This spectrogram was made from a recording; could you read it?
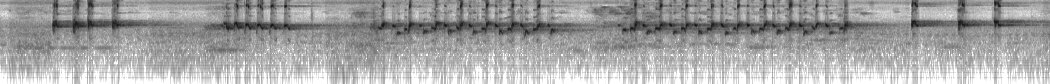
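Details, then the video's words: Sooty-headed bulbul singing after dark in several bursts of rapid, bright chipping notes, some runs long and tightly packed, with short pauses between. "terapi trucukan dimalam hari"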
